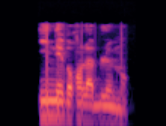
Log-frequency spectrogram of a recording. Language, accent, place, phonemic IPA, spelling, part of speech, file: French, France, Lyon, /i.ne.bʁɑ̃.la.blə.mɑ̃/, inébranlablement, adverb, LL-Q150 (fra)-inébranlablement.wav
- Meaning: unshakeably, unswervingly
